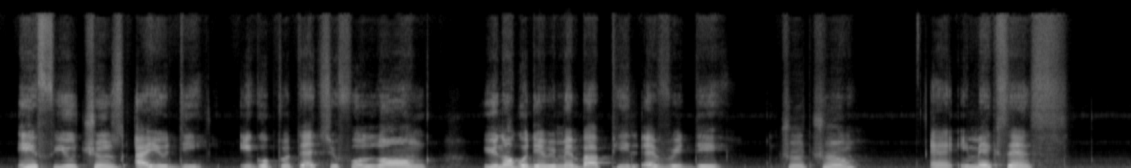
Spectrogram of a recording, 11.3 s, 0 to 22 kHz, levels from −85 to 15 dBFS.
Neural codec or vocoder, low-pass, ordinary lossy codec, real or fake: autoencoder, 48 kHz, 128 numbers a frame, DAC-VAE, trained on Japanese speech; none; none; fake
